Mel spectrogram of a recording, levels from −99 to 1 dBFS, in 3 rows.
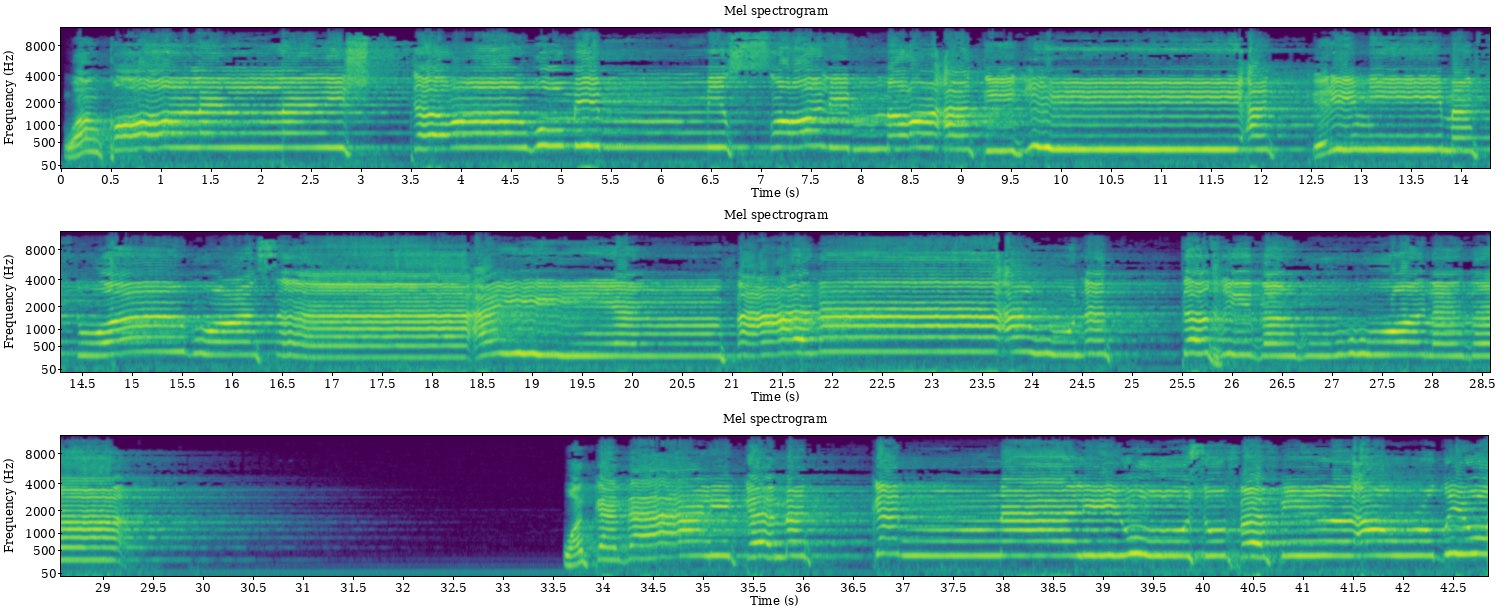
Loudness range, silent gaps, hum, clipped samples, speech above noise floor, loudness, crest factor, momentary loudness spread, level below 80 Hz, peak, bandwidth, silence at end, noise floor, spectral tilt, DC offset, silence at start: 4 LU; none; none; 0.2%; 44 dB; -8 LUFS; 10 dB; 9 LU; -48 dBFS; 0 dBFS; 12 kHz; 0 s; -54 dBFS; -0.5 dB/octave; under 0.1%; 0.05 s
